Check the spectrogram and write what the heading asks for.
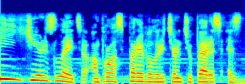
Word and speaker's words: Ambroise Paré: Well, in English there are numerous ways to say his name. Ambroise Paré, Ambroise Paré, Ambroise Paré, Ambroise Paré, Ambroise Paré. But let's pronounce his name Ambroise Paré for now. For your own research, you can use the spelling AmbroisePare P-A-R-E with acute accent, Ambroise Paré.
